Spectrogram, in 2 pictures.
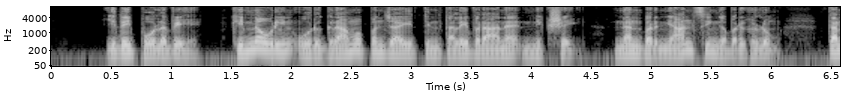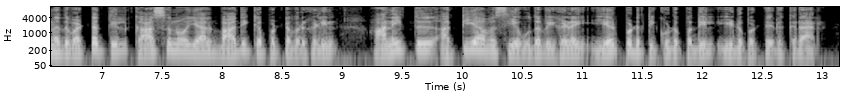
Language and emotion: Tamil, neutral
